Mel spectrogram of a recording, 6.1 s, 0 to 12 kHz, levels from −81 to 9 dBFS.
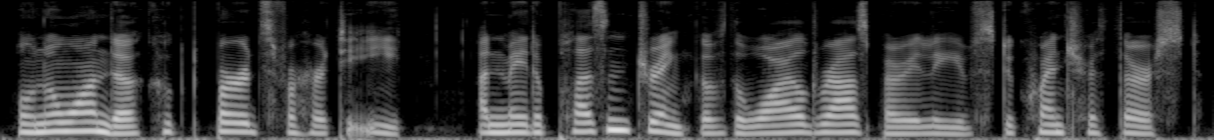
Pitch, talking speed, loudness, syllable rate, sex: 185 Hz, 205 wpm, -16 LUFS, 5.3 syllables/s, female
